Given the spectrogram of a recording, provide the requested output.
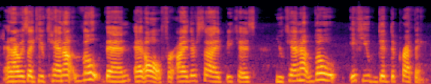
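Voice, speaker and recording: A woman with a fairly high voice questions two debaters on a live stream. She presses a technical grammar point and keeps talking over the others. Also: steady tone, moderate pace.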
